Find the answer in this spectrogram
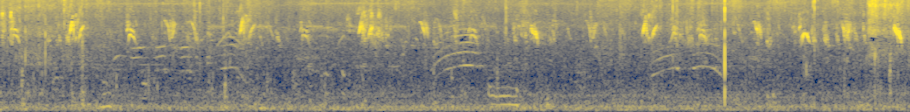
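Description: Faint chirping of birds: many short, arching calls repeated through the whole stretch, with a brief low call about five seconds in and a single sharp click a little after seven seconds.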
